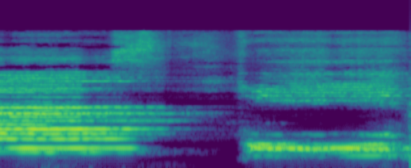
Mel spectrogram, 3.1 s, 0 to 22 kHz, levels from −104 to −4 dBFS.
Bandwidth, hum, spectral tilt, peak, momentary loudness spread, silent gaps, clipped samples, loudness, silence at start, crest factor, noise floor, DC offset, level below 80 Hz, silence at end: 11.5 kHz; none; -1 dB/octave; -6 dBFS; 15 LU; none; under 0.1%; -22 LUFS; 0 s; 16 dB; -52 dBFS; under 0.1%; -88 dBFS; 0 s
